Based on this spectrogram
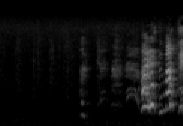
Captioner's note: SFX: panting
